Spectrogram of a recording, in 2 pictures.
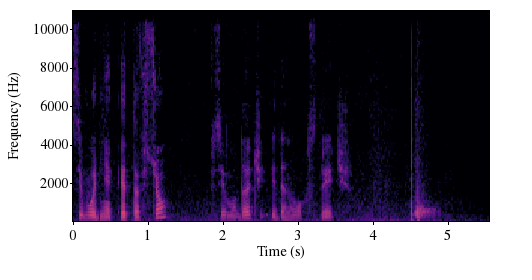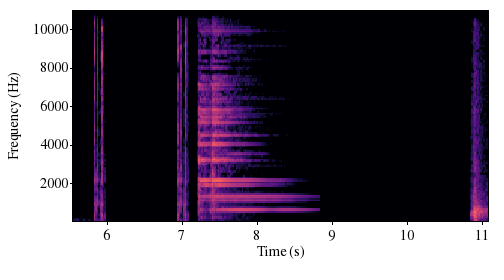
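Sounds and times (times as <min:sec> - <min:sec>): notification bell ding: 0:07.2 - 0:08.8.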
